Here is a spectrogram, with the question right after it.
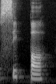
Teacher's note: esse pó né a sílaba tônica é o pó e nós marcamos então o acento agudo para destacar essa esse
